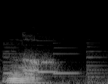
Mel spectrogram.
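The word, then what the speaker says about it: ང: En tibétain, nga. Si vous entendez ce que je dis correctement, nga est un ton bas.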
